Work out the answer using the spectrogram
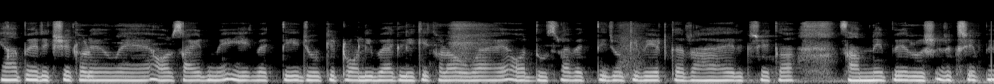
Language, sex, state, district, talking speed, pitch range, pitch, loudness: Hindi, female, Uttarakhand, Tehri Garhwal, 210 wpm, 185-200 Hz, 190 Hz, -14 LUFS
